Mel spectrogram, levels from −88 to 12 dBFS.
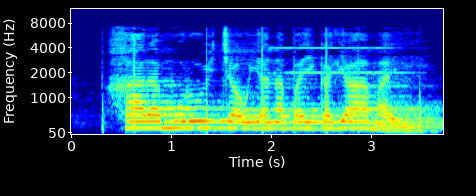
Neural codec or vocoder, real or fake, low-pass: none; real; 7.2 kHz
